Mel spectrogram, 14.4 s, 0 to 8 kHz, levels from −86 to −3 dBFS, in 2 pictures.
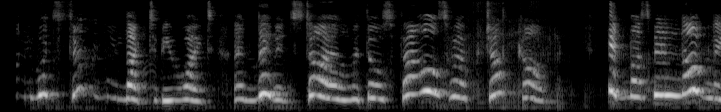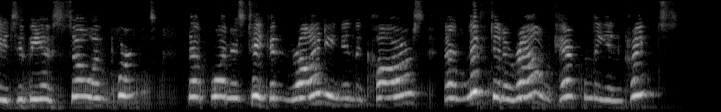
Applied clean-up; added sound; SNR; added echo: neural mask model DeepFilterNet 3.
